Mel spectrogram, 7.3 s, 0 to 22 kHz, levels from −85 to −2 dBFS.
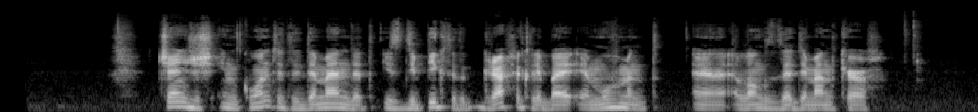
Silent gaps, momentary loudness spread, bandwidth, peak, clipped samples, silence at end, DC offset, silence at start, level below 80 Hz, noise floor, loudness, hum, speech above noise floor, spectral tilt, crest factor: none; 14 LU; 14 kHz; -2 dBFS; under 0.1%; 0.45 s; under 0.1%; 0.85 s; -66 dBFS; -67 dBFS; -24 LUFS; none; 41 dB; -2.5 dB/octave; 26 dB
